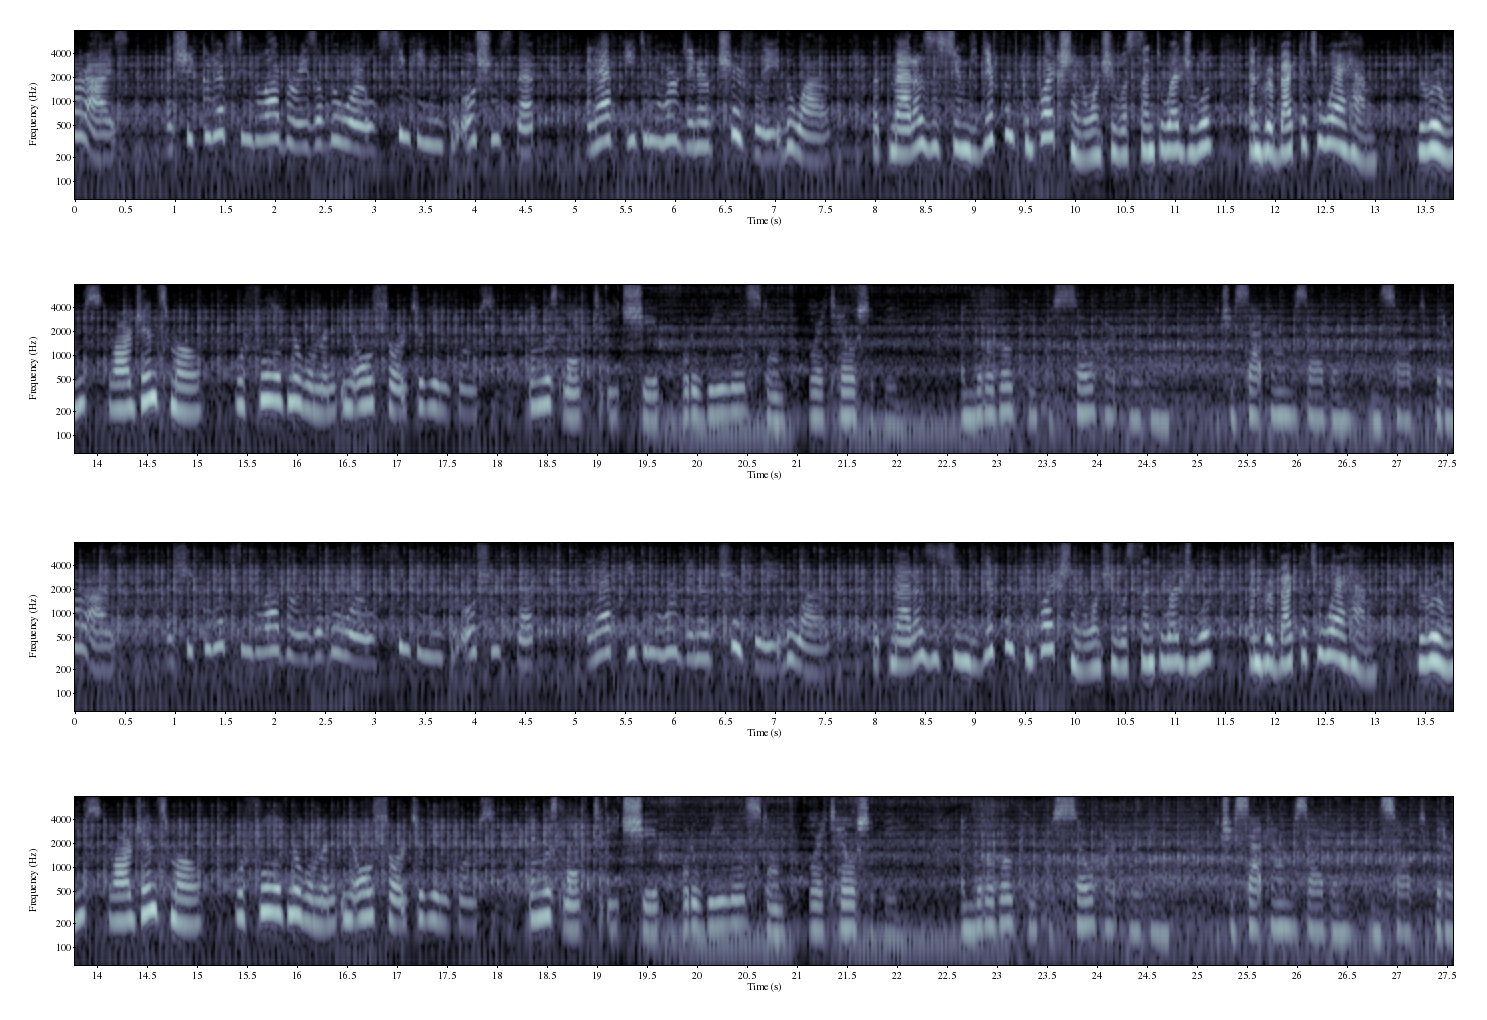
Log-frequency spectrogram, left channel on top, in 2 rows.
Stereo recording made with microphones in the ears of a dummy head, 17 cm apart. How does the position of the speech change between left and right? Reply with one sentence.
You can hear the speech move to the right.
